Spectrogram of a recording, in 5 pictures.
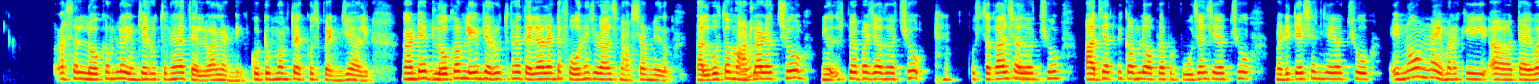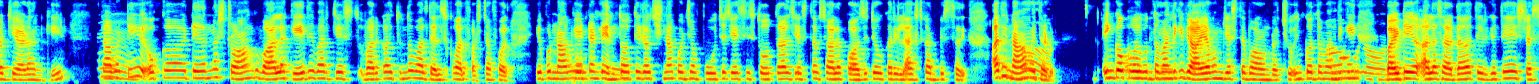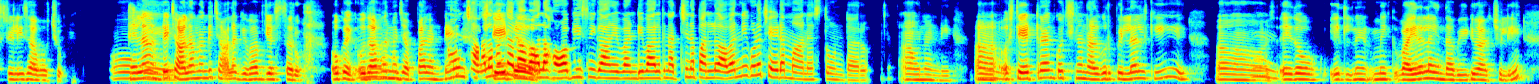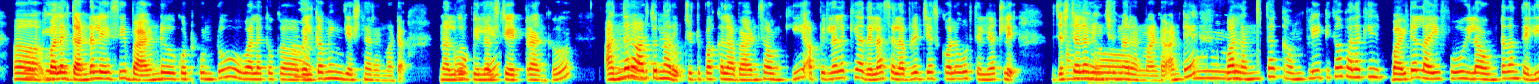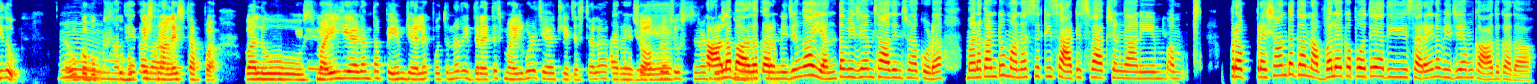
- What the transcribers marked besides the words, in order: other background noise; in English: "స్పెండ్"; giggle; in English: "న్యూస్ పేపర్"; throat clearing; in English: "మెడిటేషన్"; in English: "డైవర్ట్"; in English: "స్ట్రాంగ్"; in English: "వర్క్"; in English: "వర్క్"; in English: "ఫస్ట్ ఆఫ్ ఆల్"; in English: "పాజిటివ్‌గా రిలాక్స్డ్‌గా"; in English: "స్ట్రెస్ రిలీజ్"; in English: "గివ్ అప్"; in English: "హాబీస్‌ని"; in English: "స్టేట్ ర్యాంక్"; in English: "వైరల్"; in English: "యాక్చువల్లీ"; in English: "బ్యాండ్"; in English: "వెల్కమింగ్"; in English: "బ్యాండ్ సౌండ్‌కి"; in English: "సెలబ్రేట్"; in English: "జస్ట్"; in English: "కంప్లీట్‌గా"; in English: "లైఫ్"; in English: "బుక్స్, బుకిష్ నాలెడ్జ్"; in English: "స్మైల్"; in English: "స్మైల్"; in English: "జస్ట్"; in English: "షాక్‌లో"; in English: "శాటిస్‌ఫాక్షన్"; lip smack
- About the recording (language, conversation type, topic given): Telugu, podcast, విజయం మన మానసిక ఆరోగ్యంపై ఎలా ప్రభావం చూపిస్తుంది?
